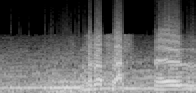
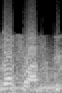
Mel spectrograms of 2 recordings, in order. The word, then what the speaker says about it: Wrocław: Yeah, I've been to, I don't know how you pronounce it, but Wrocław? Wrocław.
